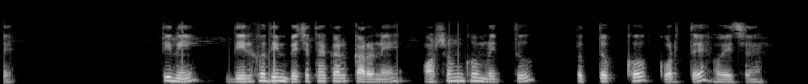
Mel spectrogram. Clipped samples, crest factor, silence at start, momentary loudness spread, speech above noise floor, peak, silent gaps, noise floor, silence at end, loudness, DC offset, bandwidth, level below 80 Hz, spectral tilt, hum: under 0.1%; 18 dB; 0.05 s; 11 LU; 60 dB; -2 dBFS; none; -79 dBFS; 0.45 s; -19 LUFS; under 0.1%; 7.8 kHz; -54 dBFS; -5.5 dB/octave; none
